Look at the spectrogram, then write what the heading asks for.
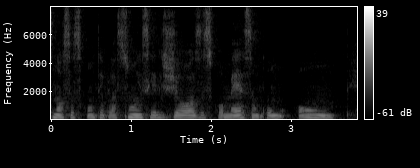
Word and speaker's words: Om: Om também nunca é pronunciado ou escrito como A-U-M, que é uma interpretação puramente escolástica a fim de acomodar reflexos de especulação metafísica que nada tem a ver com o som mântrico simples.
